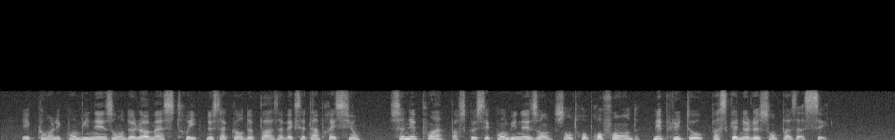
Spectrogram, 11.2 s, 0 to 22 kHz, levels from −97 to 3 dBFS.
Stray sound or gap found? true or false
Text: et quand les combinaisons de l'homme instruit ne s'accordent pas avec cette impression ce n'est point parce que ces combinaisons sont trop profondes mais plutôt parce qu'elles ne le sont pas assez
false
